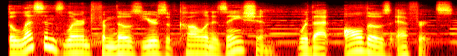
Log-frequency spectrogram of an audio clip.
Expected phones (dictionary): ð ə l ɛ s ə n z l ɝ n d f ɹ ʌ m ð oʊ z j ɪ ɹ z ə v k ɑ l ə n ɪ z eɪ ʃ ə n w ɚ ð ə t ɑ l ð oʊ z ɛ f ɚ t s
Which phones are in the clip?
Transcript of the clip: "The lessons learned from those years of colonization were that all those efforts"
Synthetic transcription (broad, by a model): ð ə l ɛ s ə n z l ɝ n d f ɹ ʌ m ð oʊ z j ɪ ɹ z ə v k ɑ l ə n ɪ z eɪ ʃ ə n w ɚ ð ə t ɑ l ð oʊ z ɛ f ɚ t s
